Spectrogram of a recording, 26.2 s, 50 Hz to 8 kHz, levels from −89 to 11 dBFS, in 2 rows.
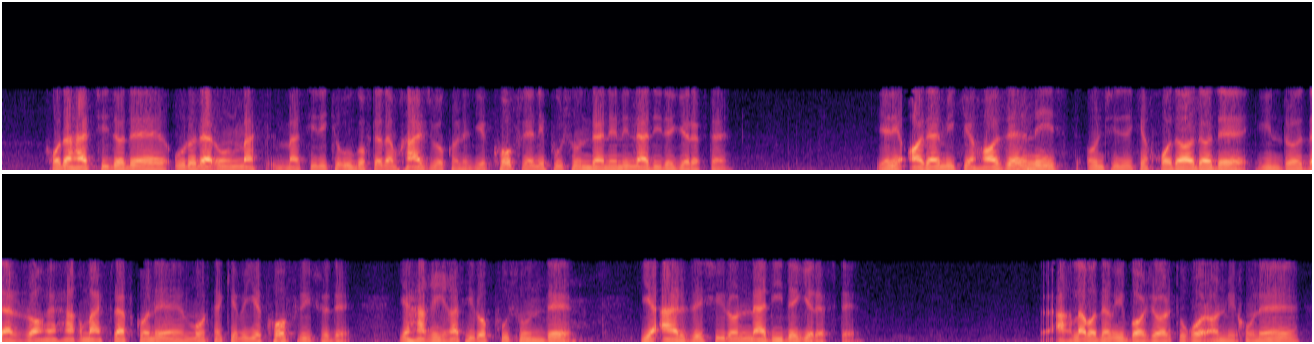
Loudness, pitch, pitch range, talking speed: -17 LUFS, 115 Hz, 105-130 Hz, 135 wpm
